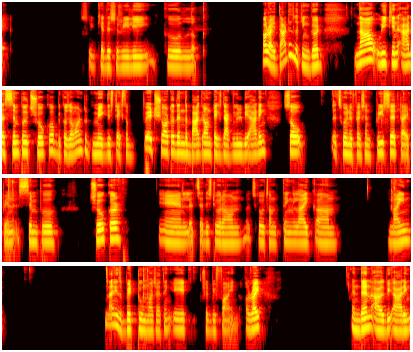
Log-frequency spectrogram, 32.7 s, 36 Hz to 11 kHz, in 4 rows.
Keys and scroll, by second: 15.8-16.4 typing, 24.2 KP_9, 27.4 KP_8.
